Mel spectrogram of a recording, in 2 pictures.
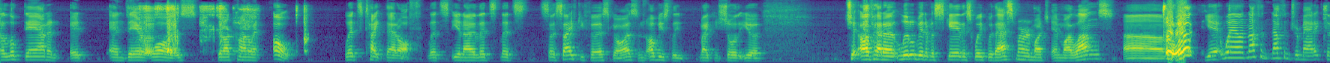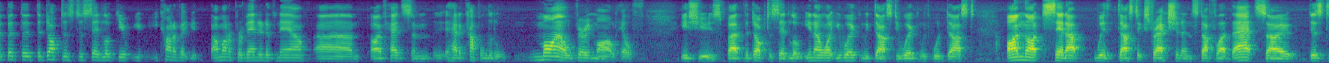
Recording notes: Apologies if the sound is a bit off this week. I've been having tech issues.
